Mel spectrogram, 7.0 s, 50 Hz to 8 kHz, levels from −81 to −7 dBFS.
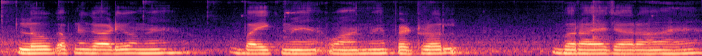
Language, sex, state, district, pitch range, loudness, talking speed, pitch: Hindi, male, Rajasthan, Jaipur, 140-155 Hz, -15 LUFS, 110 wpm, 150 Hz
